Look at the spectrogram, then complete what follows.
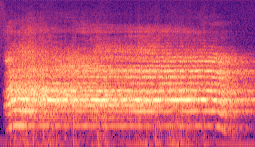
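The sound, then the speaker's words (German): A man screams in the night, one long sustained cry held at a steady pitch, loud and alone, that sags slightly and fades at the end. “Fatzer schreit in der Nacht.”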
